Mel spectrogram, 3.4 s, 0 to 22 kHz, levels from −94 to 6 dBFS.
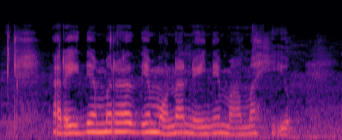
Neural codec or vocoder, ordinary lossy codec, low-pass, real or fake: none; none; none; real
